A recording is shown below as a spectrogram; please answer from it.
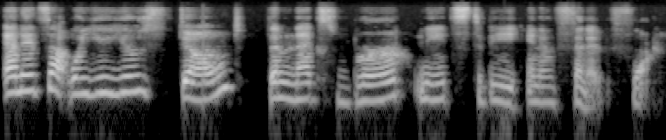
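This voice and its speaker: A woman in her thirties from Colombia, a native Spanish speaker with a Colombian accent, telling her own language-learning story in an expressive, animated way. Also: on the high side, a little slow. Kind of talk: personal storytelling to camera.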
